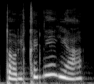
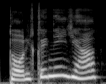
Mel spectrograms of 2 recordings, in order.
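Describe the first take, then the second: First: High squeaky shout; mouse shouting. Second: High squeaky shout; first mouse refusing loudly. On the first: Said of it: "закричал один". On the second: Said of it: "закричал другой". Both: A narrator's reading. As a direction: cry out not me.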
